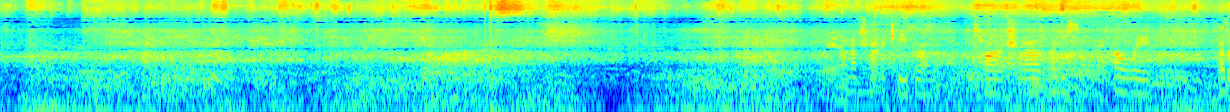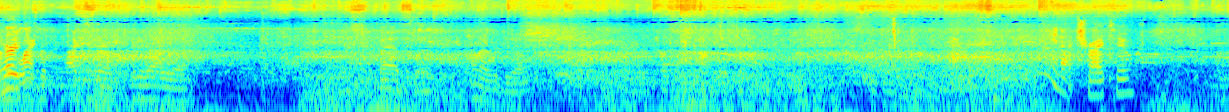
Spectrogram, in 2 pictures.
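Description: Magic spells whoosh and crackle amid a fight.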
